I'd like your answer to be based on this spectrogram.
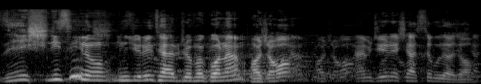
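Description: A man preaching a mourning sermon, telling a story with quoted dialogue and building to loud lament. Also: high-pitched, crowd noise. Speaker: preacher reciting a mourning narrative.

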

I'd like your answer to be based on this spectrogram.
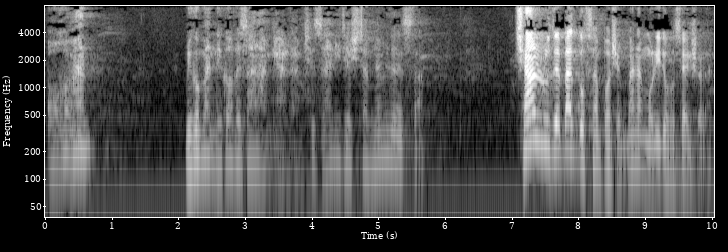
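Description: A man's voice: fairly high pitch, big pitch swings, long pauses, sharp tone, full character voice. A man voicing a remorseful middle-aged husband who tells his story in a confessional first-person way, recorded muffled in a reverberant hall.

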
